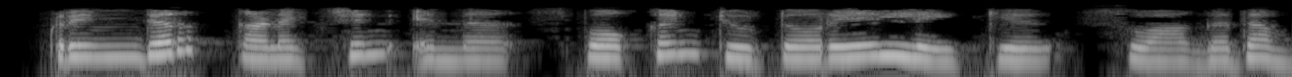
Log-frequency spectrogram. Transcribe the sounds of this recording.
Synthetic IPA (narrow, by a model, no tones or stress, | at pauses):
prindɐrkɐɳekʂɐne̞nːɨspo̞ːkːɐntjuʈːo̞ːrijɐlile̞ːkʲːɨsʋaːɡɐd̪ɐm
